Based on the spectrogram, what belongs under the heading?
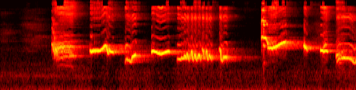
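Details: Continuous varied Enggano thrush song: clear whistles, buzzy trills and twisting slurred notes in two close sections.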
